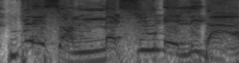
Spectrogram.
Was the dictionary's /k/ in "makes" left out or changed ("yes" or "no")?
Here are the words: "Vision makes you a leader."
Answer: no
